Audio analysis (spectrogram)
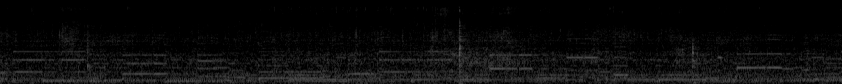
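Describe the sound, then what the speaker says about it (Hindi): Chicken keema and potatoes fry in a pan with a steady, dense sizzle throughout, carrying a few faint pops and no talk. "अब हम दो तीन मिनट तक आलूओं के साथ इसे कीमे को अच्छे से भूनेंगे"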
